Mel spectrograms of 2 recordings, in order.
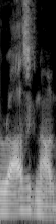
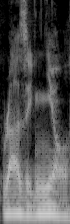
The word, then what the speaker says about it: Rossignol: Uh, kind of overseeing all the hard goods, skis, boot bindings uh, for the Rossignol Group so for Rossignol for that side of it.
